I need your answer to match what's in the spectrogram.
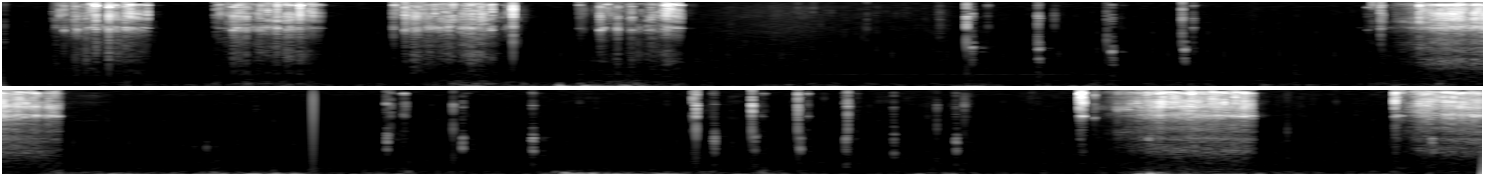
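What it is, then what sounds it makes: Rock. A nail attached to a fingertip taps and scratches across a rock. Bursts of bright, hissy scraping alternate with quick, sharp clicking taps over a low rumbling background.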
